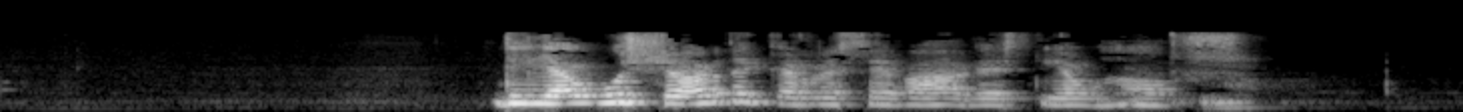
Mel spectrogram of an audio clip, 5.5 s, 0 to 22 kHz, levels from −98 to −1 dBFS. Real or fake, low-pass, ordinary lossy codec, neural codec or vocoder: real; 7.2 kHz; MP3, 32 kbps; none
